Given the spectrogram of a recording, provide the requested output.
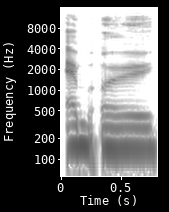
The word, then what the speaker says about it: MoChunks: So Mo, as in chunks, as in tuna chunks, on everything: YouTube, Instagram, TikTok, Twitter.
